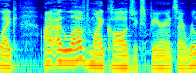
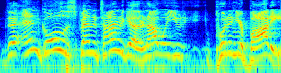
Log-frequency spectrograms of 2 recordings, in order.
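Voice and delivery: mock voice; 12 semitones higher than usual. High mock voice of advice.

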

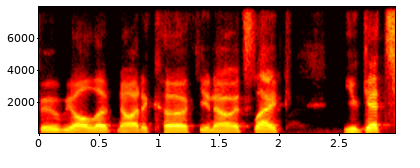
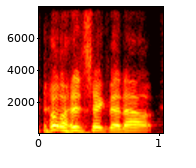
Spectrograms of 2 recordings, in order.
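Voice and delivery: higher pitch, amused laughter in the words; laughing; 8 semitones higher, 4 dB louder than usual. Real, not acted. Interviewee recalling wanting to try high school, laughing. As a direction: talk through a laugh. Still laughing at own old reasoning.

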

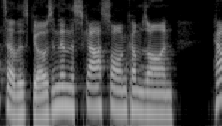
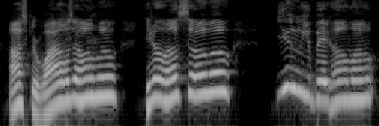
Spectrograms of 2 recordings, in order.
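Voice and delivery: higher-pitched mock drunk proclamation; drunk character's rant; 7 semitones higher than usual. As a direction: act out a tipsy guy declaring his point. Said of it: "more fun for me to act it out".

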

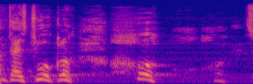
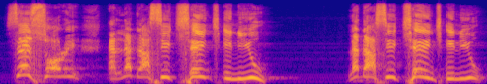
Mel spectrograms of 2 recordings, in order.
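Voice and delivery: louder, higher, slow commanding shout; preaching shout; 8 semitones higher, 13 dB louder than usual. Real, not acted. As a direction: thunder it at the congregation.

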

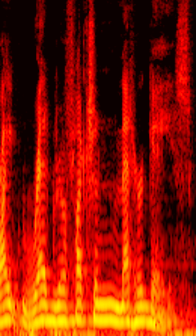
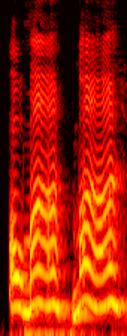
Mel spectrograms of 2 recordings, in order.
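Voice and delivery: put-on high-pitched boy's call for Ma, mildly screamed; alarmed cry; 12 semitones higher, much slower than usual. A narrator's reading. Joel calls up the stairs to his mother, alarmed cry. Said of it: "screamed Joel".

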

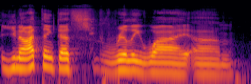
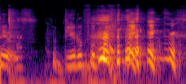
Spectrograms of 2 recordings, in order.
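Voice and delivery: laughing; 9 semitones higher than usual. Real, not acted. Laughing about a good role.

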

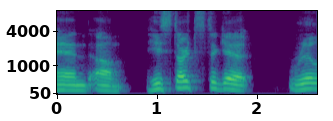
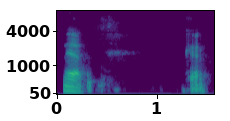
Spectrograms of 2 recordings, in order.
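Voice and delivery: ordinary talk, nothing marked

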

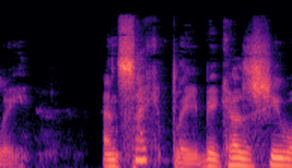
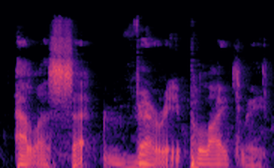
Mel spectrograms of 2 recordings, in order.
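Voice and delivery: ordinary delivery

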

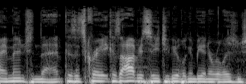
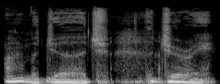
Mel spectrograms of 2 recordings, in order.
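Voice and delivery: menacing judge; 9 semitones lower than usual. Acted. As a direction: growl the threat down low. Judge threatening defendant.

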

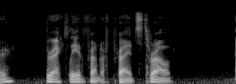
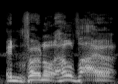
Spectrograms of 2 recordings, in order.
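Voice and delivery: villain shout; 9 semitones higher than usual. Acted. GM voices character, shout heard.

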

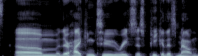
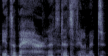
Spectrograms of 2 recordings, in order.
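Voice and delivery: whisper; 10 dB quieter than usual. Retold or imitated. Couple whispering about bear.

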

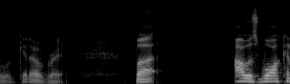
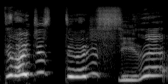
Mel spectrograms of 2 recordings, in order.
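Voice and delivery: very high, loud squeal of disbelief; shrieking disbelief; 14 dB louder than usual. Retold or imitated. Watching a stranger throw trash off a cliff, shrieking disbelief. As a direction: squeak it like your eyes can't believe it. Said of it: "I'm like".

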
